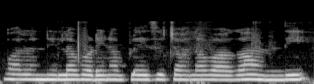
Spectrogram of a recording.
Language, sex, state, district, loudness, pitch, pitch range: Telugu, female, Andhra Pradesh, Sri Satya Sai, -12 LUFS, 220 Hz, 220-225 Hz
